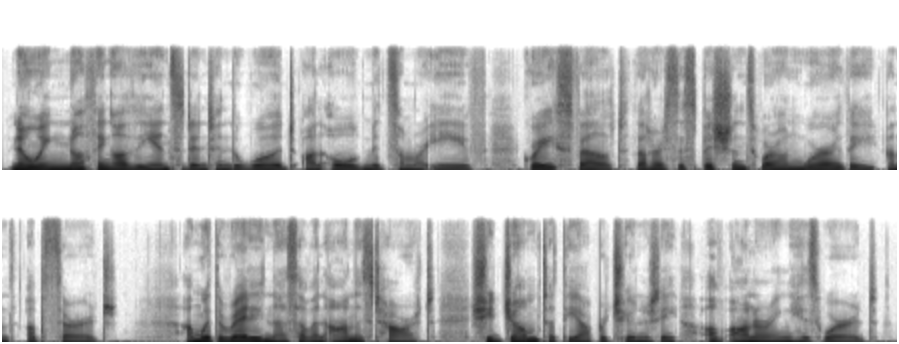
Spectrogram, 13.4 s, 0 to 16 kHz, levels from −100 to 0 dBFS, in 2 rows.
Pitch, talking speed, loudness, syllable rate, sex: 185 Hz, 170 wpm, -19 LUFS, 5.3 syllables/s, female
